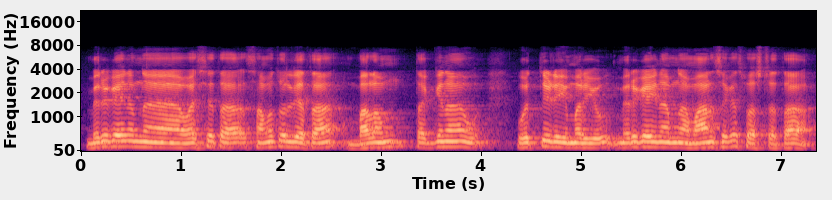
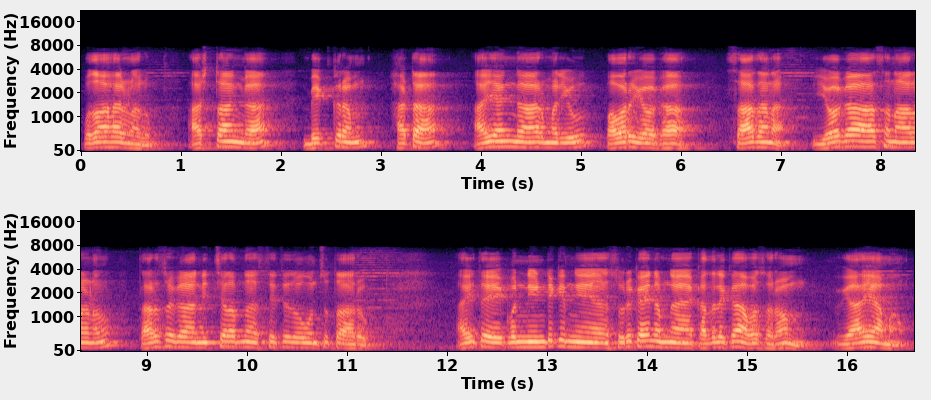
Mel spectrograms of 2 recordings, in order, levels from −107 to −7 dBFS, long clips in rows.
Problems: background sounds at intervals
